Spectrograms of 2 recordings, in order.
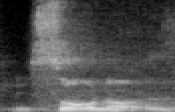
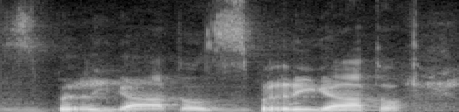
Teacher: Also spreche ich ein scharfes, stimmloses S immer aus, mi sono sbrigato, das ist aber falsch, das heißt sbrigato, sbrigato, hier haben wir sbrigato, nochmal die genaue Aussprache, also einmal stimmloser S, dann das stimmhafte S, was sich assimiliert an das B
